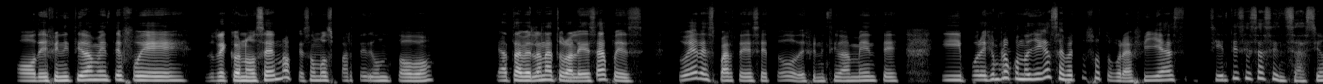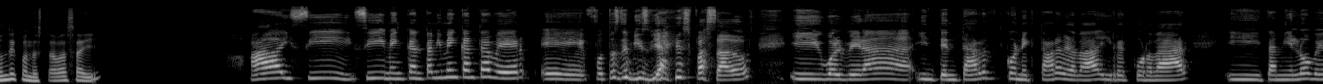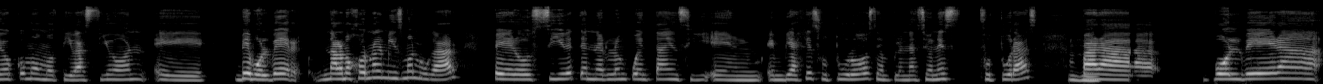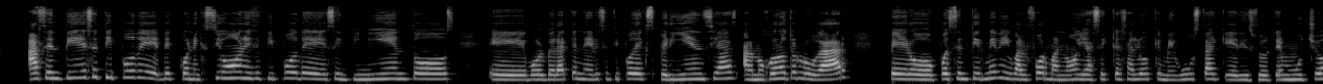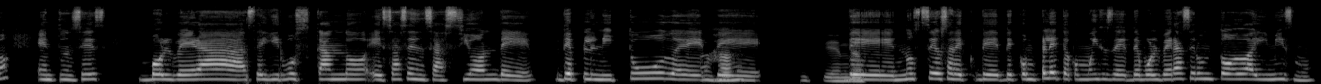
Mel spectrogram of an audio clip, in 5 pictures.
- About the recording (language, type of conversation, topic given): Spanish, podcast, Cuéntame sobre una experiencia que te conectó con la naturaleza
- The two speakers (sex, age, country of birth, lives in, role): female, 25-29, Mexico, Mexico, guest; female, 55-59, Mexico, Mexico, host
- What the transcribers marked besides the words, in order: laughing while speaking: "fotos de mis viajes pasados"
